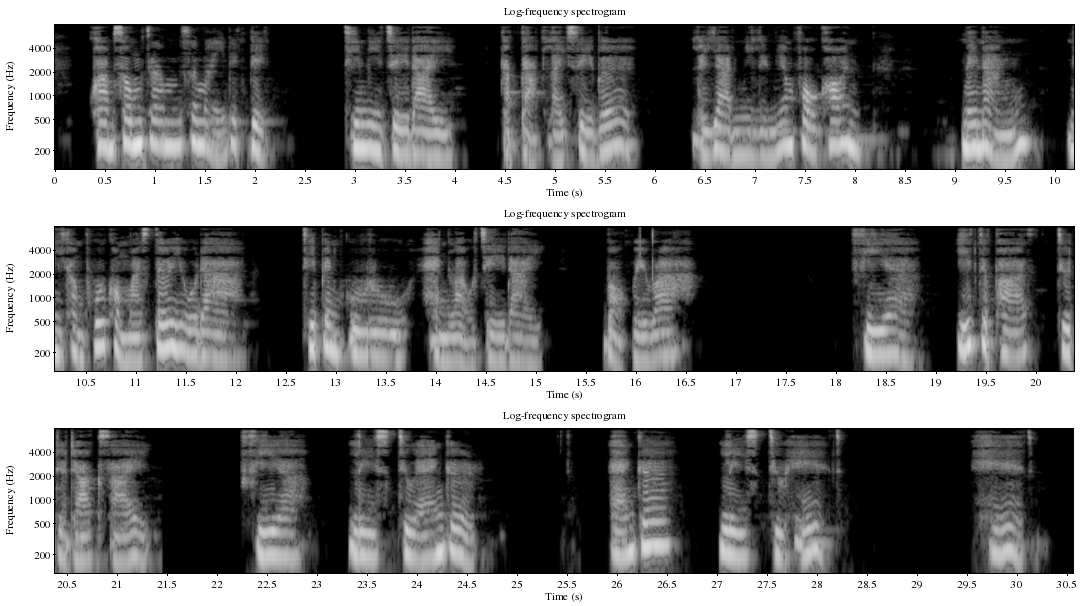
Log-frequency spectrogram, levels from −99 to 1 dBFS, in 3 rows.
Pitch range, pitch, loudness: 175-230 Hz, 200 Hz, -25 LUFS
